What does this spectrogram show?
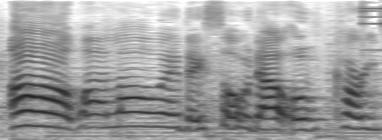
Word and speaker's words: walao eh: Like, could I be like, oh, walawe, they sold out of curry puffs? Yes. I mean, damn. Yeah, ish. That's so long for damn though, isn't it? No, it's just 3 syllables.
